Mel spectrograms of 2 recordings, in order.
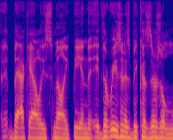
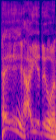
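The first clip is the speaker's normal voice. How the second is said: overly energetic, pitched-up, excessively enthusiastic delivery; 12 semitones higher than usual. Retelling meeting Regis Philbin at the next urinal, the speaker does an overly energetic Regis Philbin impression. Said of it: "Like overly energetic".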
